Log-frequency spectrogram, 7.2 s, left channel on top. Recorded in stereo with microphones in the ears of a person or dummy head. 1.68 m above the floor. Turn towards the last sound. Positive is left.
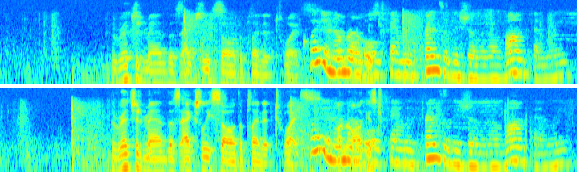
turn(degrees=40)  # may be behind; listen again after turning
